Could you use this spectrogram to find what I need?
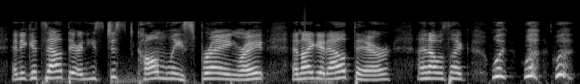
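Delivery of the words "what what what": higher, flustered repeated what; panicked what. Retold or imitated. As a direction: sputter in alarm. Retold panicked confusion.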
